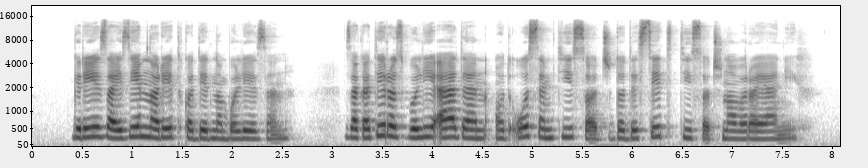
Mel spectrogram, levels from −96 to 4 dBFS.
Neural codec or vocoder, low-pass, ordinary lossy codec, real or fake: none; 14.4 kHz; none; real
